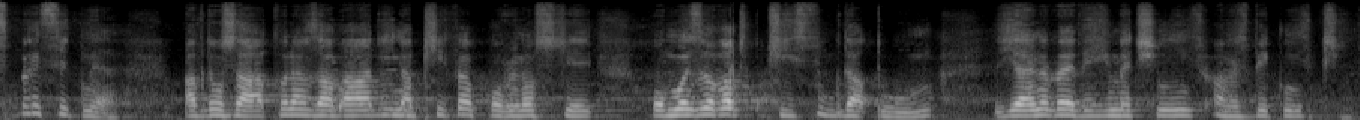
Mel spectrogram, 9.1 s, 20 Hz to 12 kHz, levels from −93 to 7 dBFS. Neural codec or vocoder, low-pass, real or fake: codec, 24 kHz, 0.9 kbps, WavTokenizer, medium music audio release; 10.8 kHz; fake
